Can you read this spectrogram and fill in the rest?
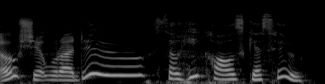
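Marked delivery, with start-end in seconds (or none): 0.0-1.4 very high, frantic, panicked outburst. Telling a story about Grandpa, acting out his reaction: imitating panicked speech. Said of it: "he's like panicking and he's like".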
